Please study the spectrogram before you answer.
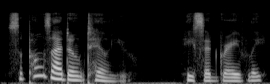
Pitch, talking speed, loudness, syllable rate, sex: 205 Hz, 175 wpm, -21 LUFS, 5.7 syllables/s, female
